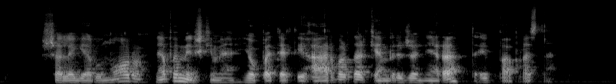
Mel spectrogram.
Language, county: Lithuanian, Telšiai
